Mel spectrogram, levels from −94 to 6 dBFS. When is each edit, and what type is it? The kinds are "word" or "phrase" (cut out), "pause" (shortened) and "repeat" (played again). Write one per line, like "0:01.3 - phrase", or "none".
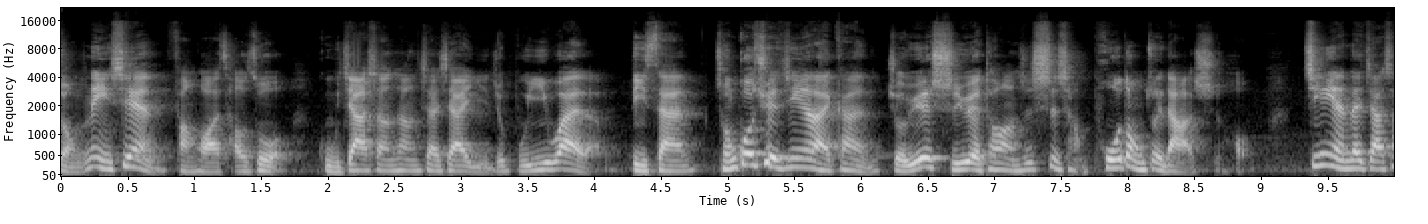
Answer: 0:04.2 - pause
0:04.8 - pause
